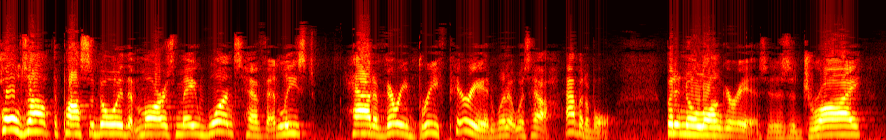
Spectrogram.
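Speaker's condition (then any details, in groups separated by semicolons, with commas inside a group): No condition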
